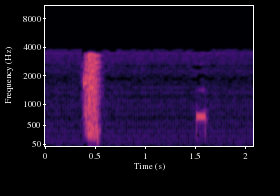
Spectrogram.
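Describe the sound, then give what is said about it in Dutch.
A short rush of radio static during the Hunebedronde radio round, then after about a second of quiet hiss a single brief mid-pitched beep marking the end of a transmission. No one speaks. “Met een piepje even afgewacht en een gaatje ertussen.”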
